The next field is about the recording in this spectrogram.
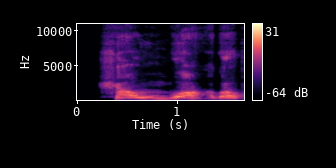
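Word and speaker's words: Ṣàngó: Eles estão dizendo San. Sangó não é Xangó.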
